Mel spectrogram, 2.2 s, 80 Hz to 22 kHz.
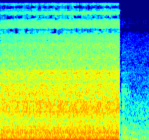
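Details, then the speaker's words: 2001 Chevy Silverado 2500HD 6.6L Duramax LB7 after replacing both crank and cam sensors and clearing codes: fires right up into a steady, even diesel idle with a low hum, no misses or knocks, healthy. "Alrighty, we started up. Just purring like a kitten. Fired right up, guys."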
